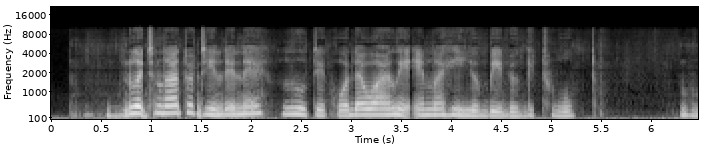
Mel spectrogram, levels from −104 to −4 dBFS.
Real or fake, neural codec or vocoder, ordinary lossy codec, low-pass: fake; autoencoder, 22.05 kHz, a latent of 192 numbers a frame, VITS, trained on many speakers; none; 9.9 kHz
